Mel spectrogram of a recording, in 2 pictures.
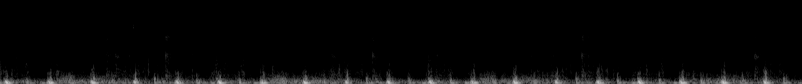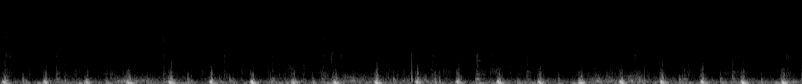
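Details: Heart sounds during step-up exercise: fast, regular heart thumps at about 145 a minute with faint background noise; a rapid heartbeat during exercise.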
